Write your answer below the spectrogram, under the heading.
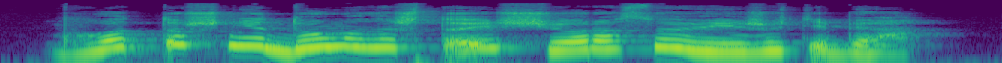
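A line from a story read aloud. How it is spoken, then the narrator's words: Purring. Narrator (Russian): промурлыкала пятнистая звезда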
